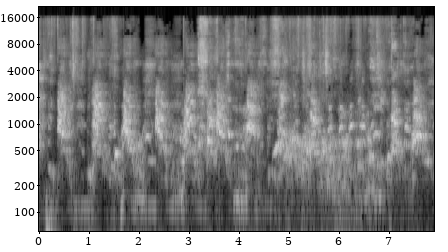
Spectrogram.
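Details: Italian Greyhound during a dog attack, filmed on an Android phone: sharp, noisy barks in quick irregular bursts, close together, overlapping with people talking throughout.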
